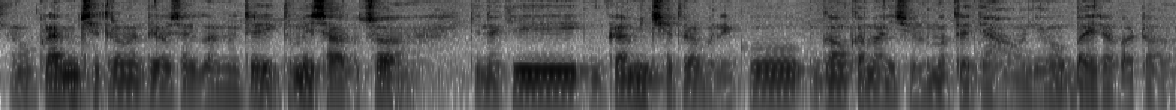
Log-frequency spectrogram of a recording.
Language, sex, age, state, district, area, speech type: Nepali, male, 30-45, West Bengal, Darjeeling, rural, spontaneous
